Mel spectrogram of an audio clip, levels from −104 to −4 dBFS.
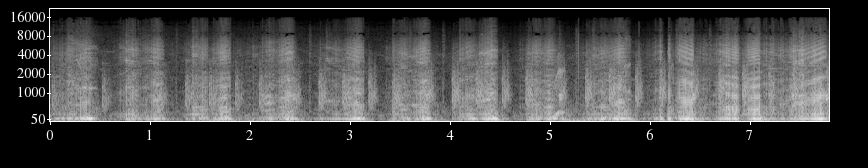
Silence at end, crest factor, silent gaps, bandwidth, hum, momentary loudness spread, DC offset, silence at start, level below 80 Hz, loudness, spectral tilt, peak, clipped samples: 0 s; 20 dB; none; 11 kHz; none; 10 LU; under 0.1%; 0 s; -32 dBFS; -27 LUFS; -5.5 dB/octave; -6 dBFS; under 0.1%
